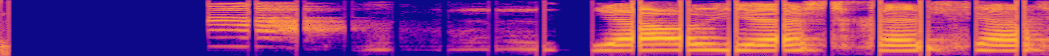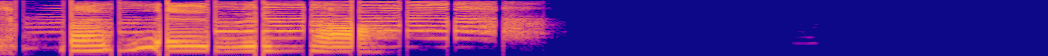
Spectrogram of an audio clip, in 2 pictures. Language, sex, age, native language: Icelandic, male, 30-39, Icelandic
